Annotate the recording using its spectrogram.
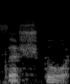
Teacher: I would say it's 2 segments, retroflex S, retroflex T.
